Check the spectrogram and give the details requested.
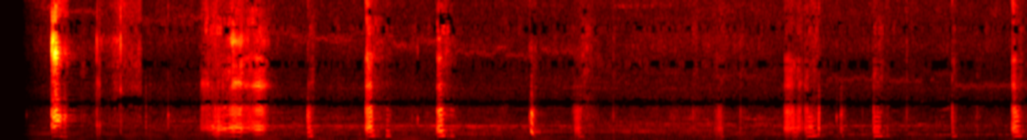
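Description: Short, abrupt voiced gulps repeating roughly every second, mixed with soft babbling; hiccups.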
